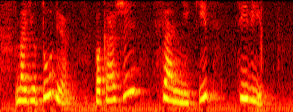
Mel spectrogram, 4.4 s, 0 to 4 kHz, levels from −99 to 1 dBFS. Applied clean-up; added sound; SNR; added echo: none; none; none; none.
